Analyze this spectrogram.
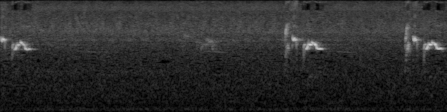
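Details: Kutilang ranting, sooty-headed bulbul, calling for a companion as a trapping lure; three short phrases, each a quick note followed by a slurred, arching whistle, spaced about a second or more apart.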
